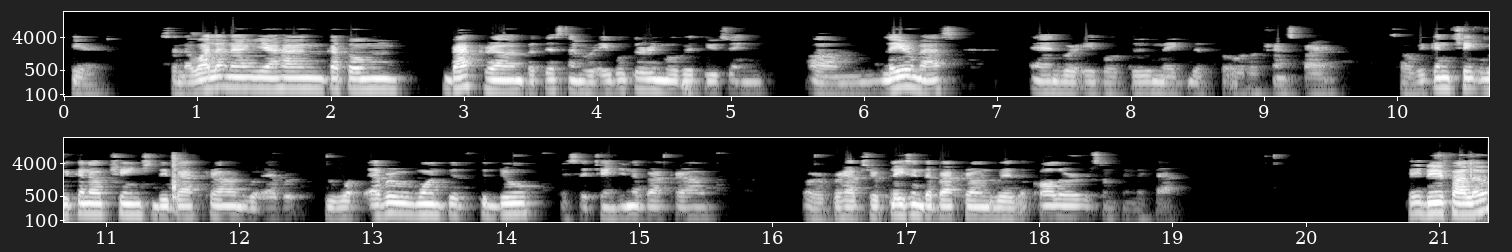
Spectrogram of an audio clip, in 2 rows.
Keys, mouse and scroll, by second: 10.3 click, 12.1-17.3 drag, 19.6 click.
